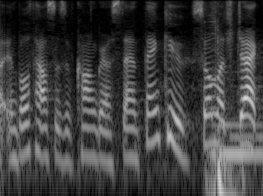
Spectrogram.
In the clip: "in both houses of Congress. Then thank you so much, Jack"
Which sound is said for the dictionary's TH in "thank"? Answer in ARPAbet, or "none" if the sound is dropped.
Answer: TH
